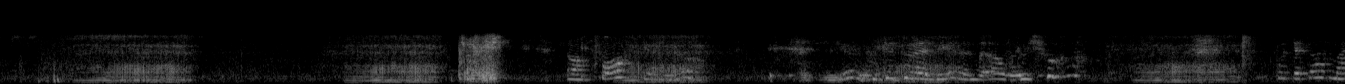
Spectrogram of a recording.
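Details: Tele Sena piggy snoring: repeated rough snoring breaths heard under people talking nearby.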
